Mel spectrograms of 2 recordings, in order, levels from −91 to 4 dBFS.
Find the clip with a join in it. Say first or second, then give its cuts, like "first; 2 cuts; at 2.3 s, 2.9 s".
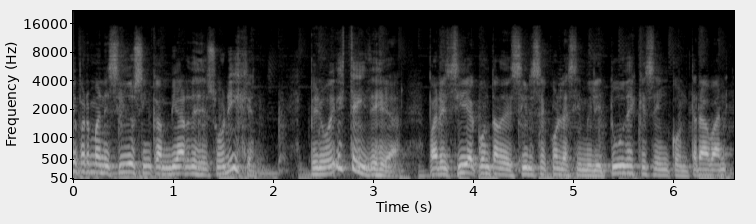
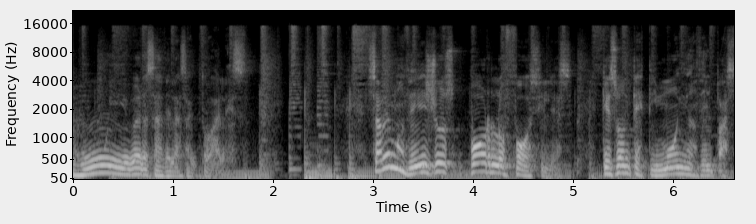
second; 1 cut; at 3.5 s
